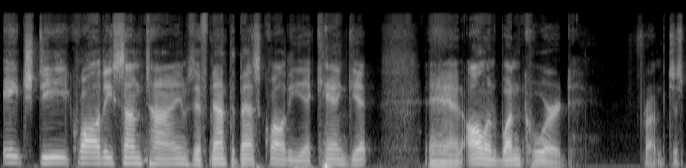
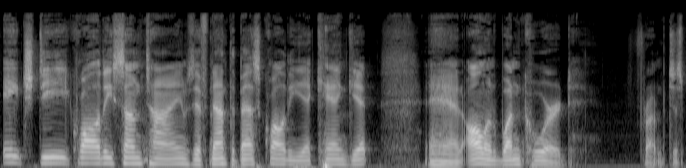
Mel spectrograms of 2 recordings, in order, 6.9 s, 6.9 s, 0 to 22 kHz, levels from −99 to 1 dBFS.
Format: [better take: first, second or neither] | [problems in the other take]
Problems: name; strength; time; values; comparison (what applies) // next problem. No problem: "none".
second | garbled, watery; slightly; nothing above 15 kHz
